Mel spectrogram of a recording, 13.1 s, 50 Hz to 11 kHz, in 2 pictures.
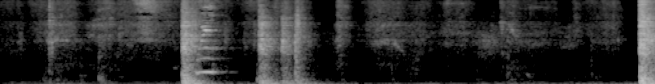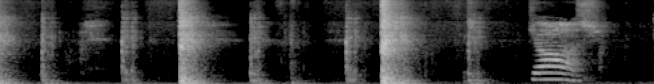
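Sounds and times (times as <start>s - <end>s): loud thuds: 6.4s - 11.5s.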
